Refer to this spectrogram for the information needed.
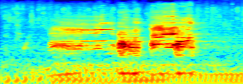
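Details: Geese leaving their night barn at dawn call out, a drawn-out honk followed by two shorter, rougher honks close together.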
